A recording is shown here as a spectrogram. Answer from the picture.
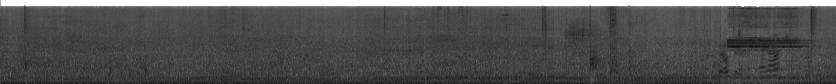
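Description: A steady low background hum, with a few faint knocks of a cleaver cutting roast pork on a round wooden chopping block.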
